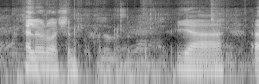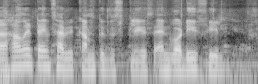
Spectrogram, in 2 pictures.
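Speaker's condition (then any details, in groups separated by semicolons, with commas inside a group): No condition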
